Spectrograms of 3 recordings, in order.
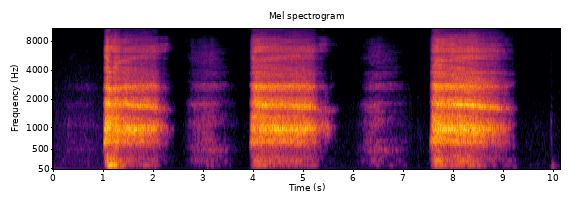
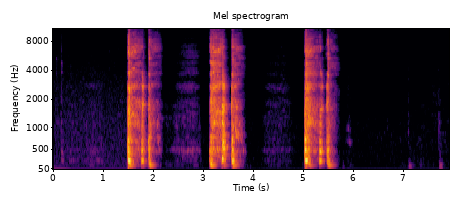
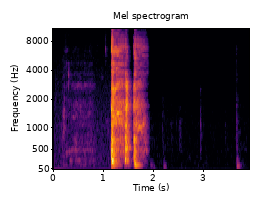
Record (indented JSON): {
  "exhalation_length": "10.2 s",
  "exhalation_amplitude": 32766,
  "exhalation_signal_mean_std_ratio": 0.52,
  "three_cough_length": "7.9 s",
  "three_cough_amplitude": 32768,
  "three_cough_signal_mean_std_ratio": 0.24,
  "cough_length": "3.9 s",
  "cough_amplitude": 32768,
  "cough_signal_mean_std_ratio": 0.22,
  "survey_phase": "beta (2021-08-13 to 2022-03-07)",
  "age": "65+",
  "gender": "Male",
  "wearing_mask": "No",
  "symptom_none": true,
  "smoker_status": "Ex-smoker",
  "respiratory_condition_asthma": false,
  "respiratory_condition_other": false,
  "recruitment_source": "REACT",
  "submission_delay": "1 day",
  "covid_test_result": "Negative",
  "covid_test_method": "RT-qPCR"
}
